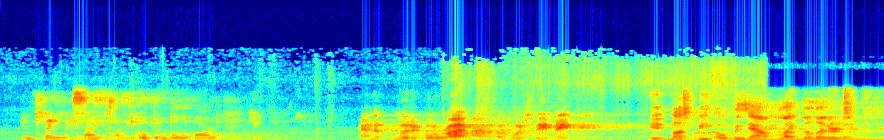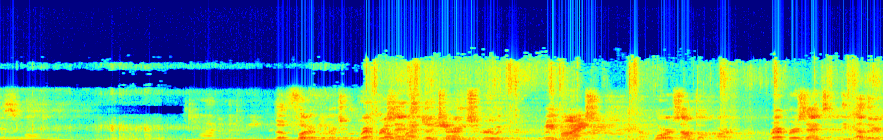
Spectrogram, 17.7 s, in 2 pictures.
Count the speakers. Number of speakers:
4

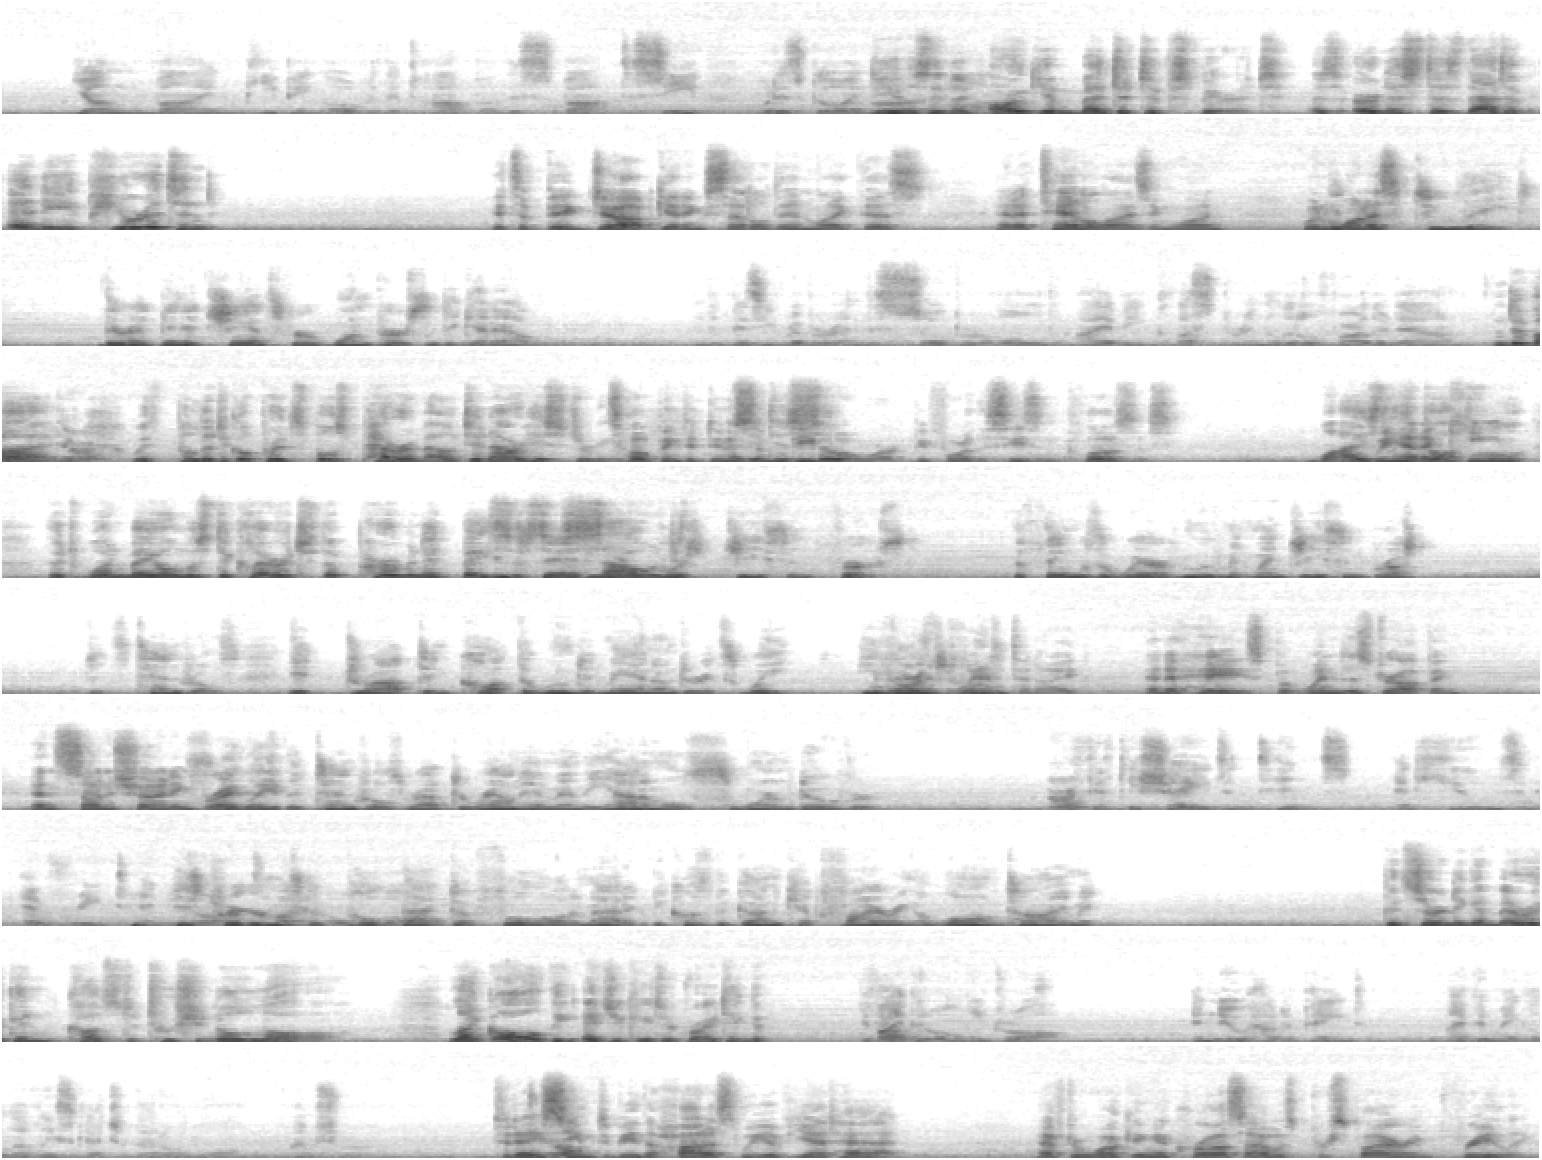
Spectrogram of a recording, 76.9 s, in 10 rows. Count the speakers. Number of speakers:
4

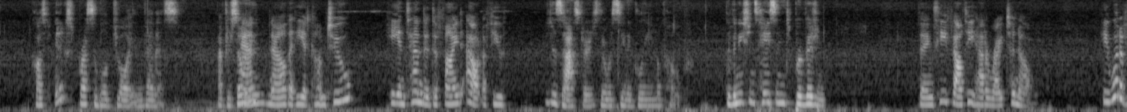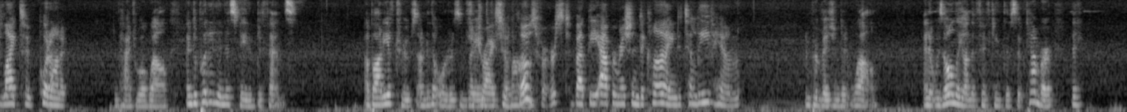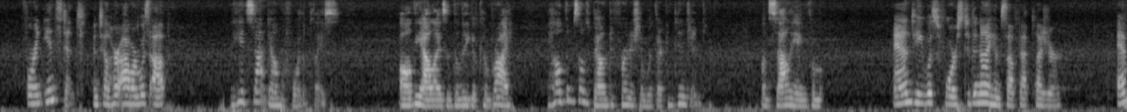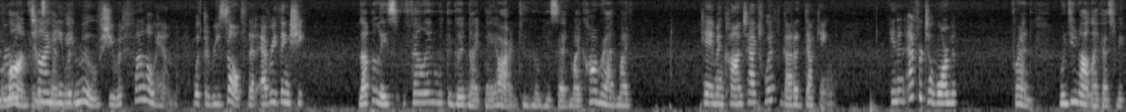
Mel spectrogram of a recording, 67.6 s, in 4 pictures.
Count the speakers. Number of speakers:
2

